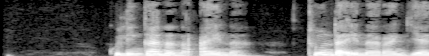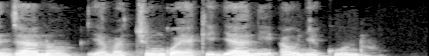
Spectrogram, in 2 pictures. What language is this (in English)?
Swahili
